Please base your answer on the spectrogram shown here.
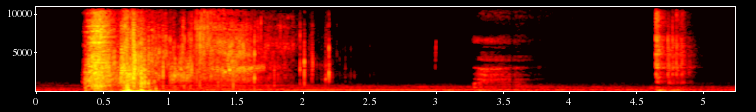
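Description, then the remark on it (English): Damage dice are rolled and clatter across a hard tabletop in a sharp burst of rattling clicks, tumbling briefly before settling, followed by a couple of faint taps and one final small click. “Roll your damage dice, please.”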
